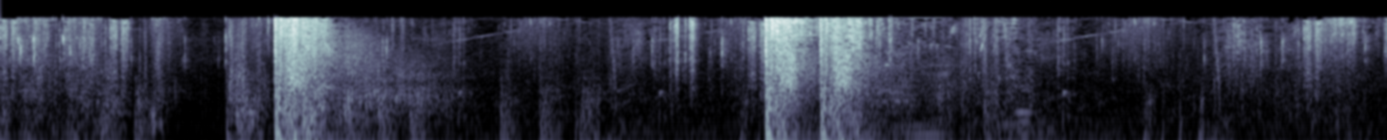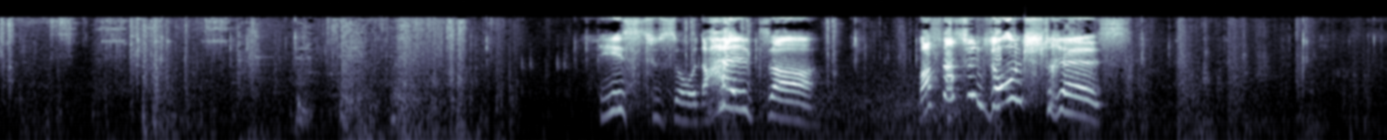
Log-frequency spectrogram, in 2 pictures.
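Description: Game building pieces clatter quickly into place.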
